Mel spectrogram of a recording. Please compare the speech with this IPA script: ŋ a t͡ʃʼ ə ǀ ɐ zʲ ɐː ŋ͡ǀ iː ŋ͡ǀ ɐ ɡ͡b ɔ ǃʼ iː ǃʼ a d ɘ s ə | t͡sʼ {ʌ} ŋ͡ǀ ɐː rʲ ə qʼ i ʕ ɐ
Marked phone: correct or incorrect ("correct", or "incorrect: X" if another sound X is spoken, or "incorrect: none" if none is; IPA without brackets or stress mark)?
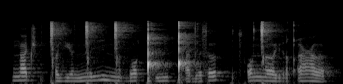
incorrect: ɔ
